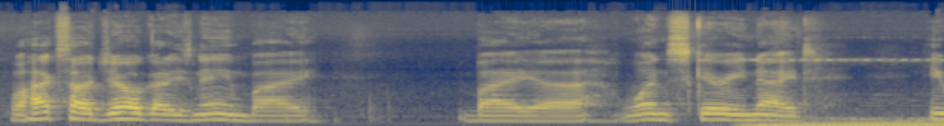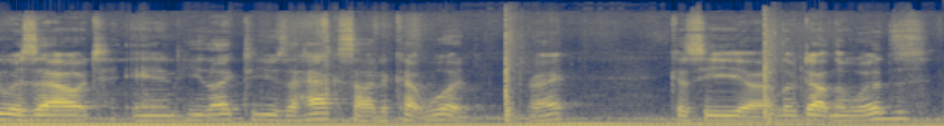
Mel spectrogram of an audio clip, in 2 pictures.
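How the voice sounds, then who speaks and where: A man's voice: mid-range voice, steady tone, slow pace, dark tone, a little hiss or hum. A man, a father, casually making up a ghost story for children in everyday talk.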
